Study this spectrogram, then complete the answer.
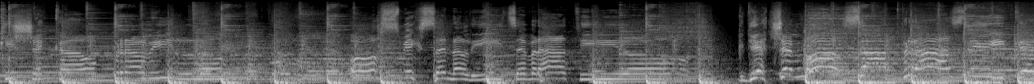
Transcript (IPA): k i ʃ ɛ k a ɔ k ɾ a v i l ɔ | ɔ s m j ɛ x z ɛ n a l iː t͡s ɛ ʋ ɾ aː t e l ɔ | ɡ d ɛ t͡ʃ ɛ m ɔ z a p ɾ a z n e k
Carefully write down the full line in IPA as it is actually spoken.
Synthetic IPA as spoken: k i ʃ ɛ k a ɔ p ɾ a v i l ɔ | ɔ s m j ɛ x s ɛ n a l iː t͡s ɛ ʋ ɾ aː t i l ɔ | ɡ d ɛ t͡ʃ ɛ m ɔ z a p ɾ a z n i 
